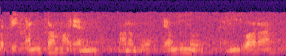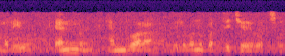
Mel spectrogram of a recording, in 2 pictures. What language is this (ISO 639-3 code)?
tel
